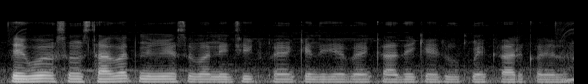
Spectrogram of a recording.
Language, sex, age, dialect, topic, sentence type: Bhojpuri, male, 18-24, Southern / Standard, banking, statement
